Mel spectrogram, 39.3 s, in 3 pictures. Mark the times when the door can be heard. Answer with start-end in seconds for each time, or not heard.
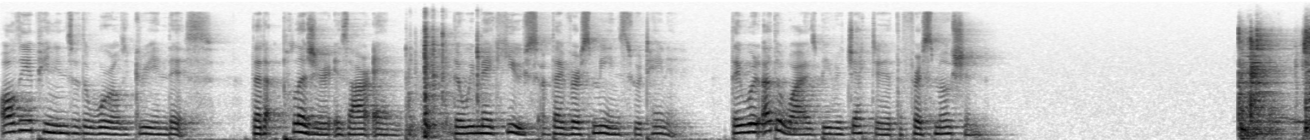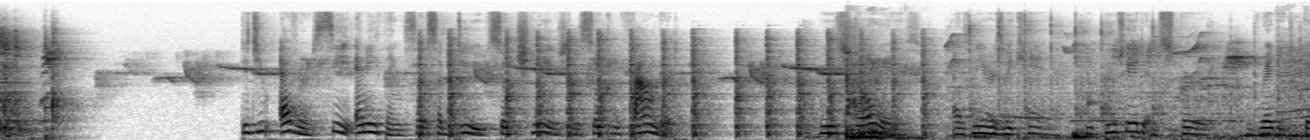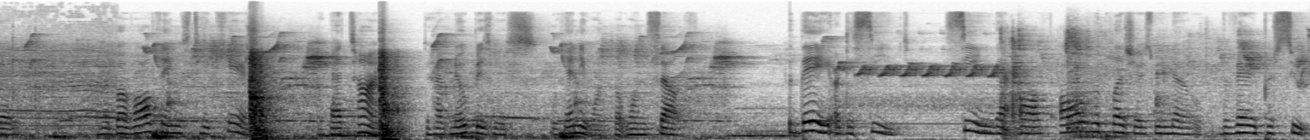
4.0-4.8, 21.1-22.1, 28.6-30.2.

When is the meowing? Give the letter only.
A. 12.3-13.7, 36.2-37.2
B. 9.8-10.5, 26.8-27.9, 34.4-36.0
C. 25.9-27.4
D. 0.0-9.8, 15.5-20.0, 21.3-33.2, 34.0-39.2
A.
